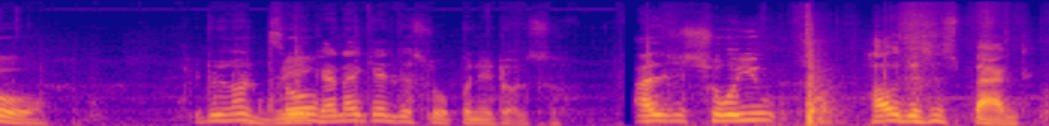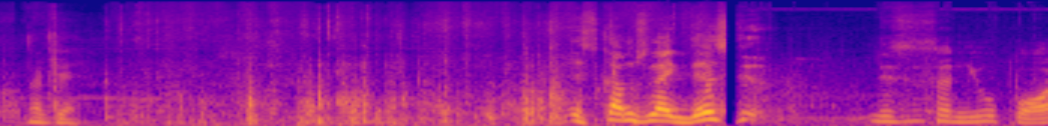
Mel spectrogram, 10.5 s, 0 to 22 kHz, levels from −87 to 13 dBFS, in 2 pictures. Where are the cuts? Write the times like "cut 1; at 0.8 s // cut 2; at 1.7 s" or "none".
cut 1; at 3.1 s // cut 2; at 9.0 s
